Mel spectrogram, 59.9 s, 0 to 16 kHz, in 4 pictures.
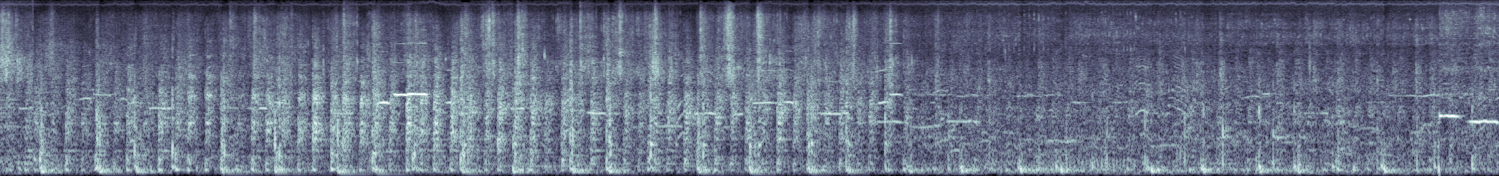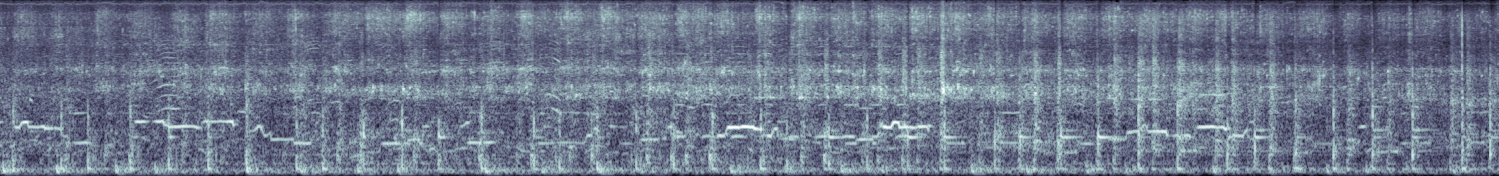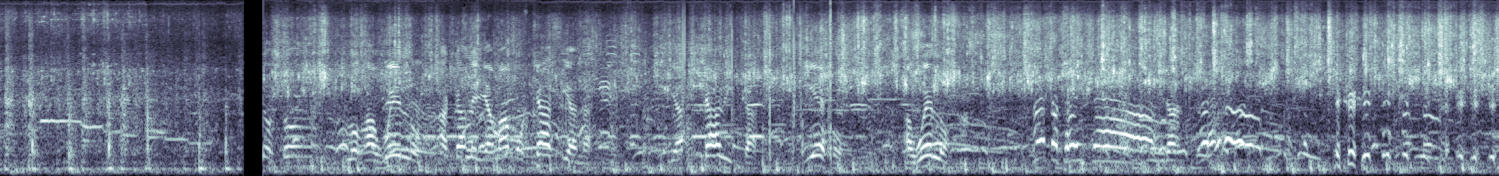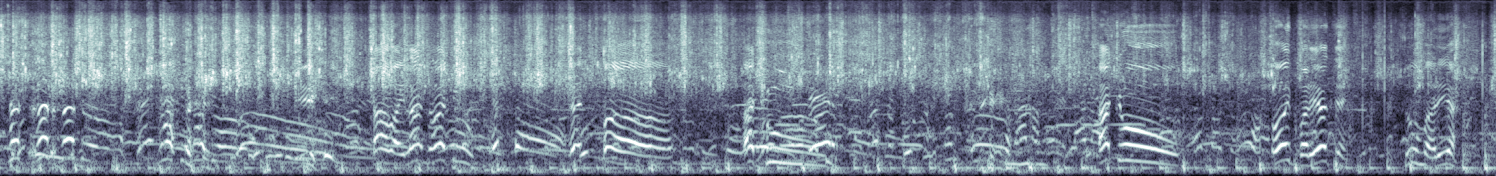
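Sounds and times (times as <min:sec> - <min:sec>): crowd voices: 0:00.0 - 0:59.9
drums beaten in steady rhythm: 0:00.0 - 0:59.9
high wandering melody: 0:00.0 - 0:59.9.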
